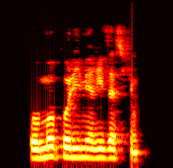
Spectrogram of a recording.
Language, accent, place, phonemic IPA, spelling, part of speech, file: French, France, Lyon, /ɔ.mɔ.pɔ.li.me.ʁi.za.sjɔ̃/, homopolymérisation, noun, LL-Q150 (fra)-homopolymérisation.wav
- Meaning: homopolymerization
